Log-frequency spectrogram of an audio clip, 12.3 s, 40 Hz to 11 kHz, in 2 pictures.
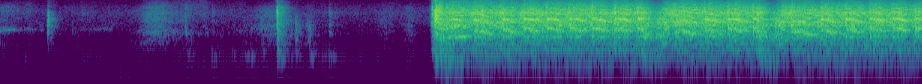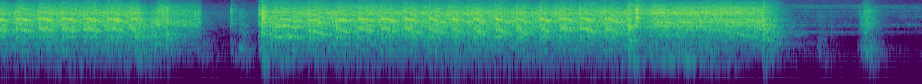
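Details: Toyota KE70 Corolla with freshly rebuilt engine, spark confirmed: brisk even cranking about three beats a second, pauses, cranks again, never catches; distributor was installed 180 degrees out.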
